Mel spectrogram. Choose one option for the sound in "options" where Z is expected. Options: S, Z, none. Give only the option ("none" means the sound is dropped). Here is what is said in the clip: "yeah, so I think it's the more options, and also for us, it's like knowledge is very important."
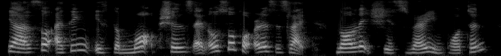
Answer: S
